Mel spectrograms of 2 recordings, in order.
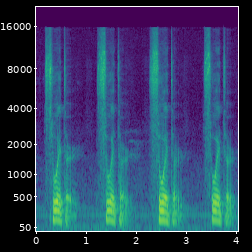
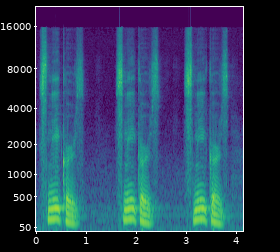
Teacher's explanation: الاي اي في كلمة سويتر نطقت شورت اي عادي جدا، انما هنا لونج اي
